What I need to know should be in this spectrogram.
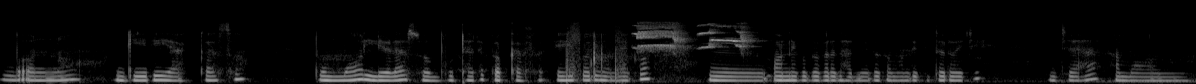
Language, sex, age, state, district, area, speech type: Odia, female, 18-30, Odisha, Balasore, rural, spontaneous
